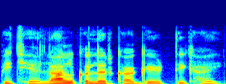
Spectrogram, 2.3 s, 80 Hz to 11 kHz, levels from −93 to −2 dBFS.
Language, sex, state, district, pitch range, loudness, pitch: Hindi, male, Himachal Pradesh, Shimla, 125-140 Hz, -21 LUFS, 130 Hz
